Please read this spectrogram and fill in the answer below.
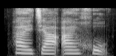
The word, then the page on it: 挨家挨户: āi jiā āi hù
